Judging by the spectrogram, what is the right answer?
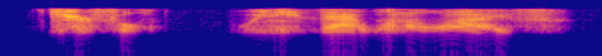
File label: Voices Boss Spotted Male; rebel cops 2019 gamerip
